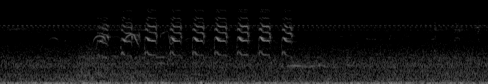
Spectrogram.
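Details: Eurasian wryneck calling excitedly in autumn: a short run of about nine evenly spaced, nasal, high notes over roughly two seconds, then silence, against a quiet rural background.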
